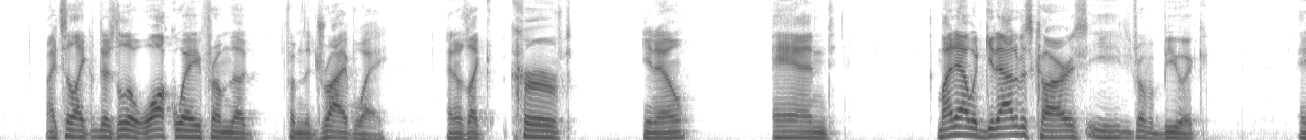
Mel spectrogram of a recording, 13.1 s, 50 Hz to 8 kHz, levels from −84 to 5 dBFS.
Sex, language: male, English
